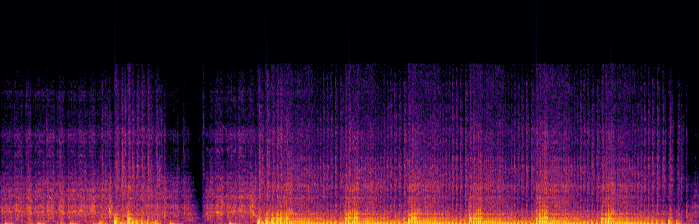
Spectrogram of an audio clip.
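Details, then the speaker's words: ATV/dirt bike starting with choke about halfway and no throttle: it catches and chugs unevenly, sputtering for a few seconds, then dies. Starts but won't keep running; owner troubleshoots fuel, air and spark, starting with the spark plug. "she doesn't stay running though anyways i'm going to ruin the starter i'm going to ruin the battery if i don't stop"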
